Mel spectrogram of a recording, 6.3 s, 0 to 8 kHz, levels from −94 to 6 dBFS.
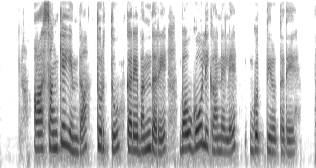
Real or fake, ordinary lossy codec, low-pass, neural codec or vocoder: real; none; none; none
